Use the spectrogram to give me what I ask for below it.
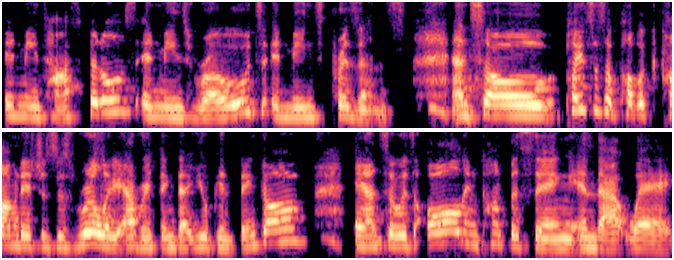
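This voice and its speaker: Speaking at a fairly slow pace, a woman uses a plain, everyday voice of medium pitch with lively intonation. The recording is very clean, with a silent background. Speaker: state agency head testifying. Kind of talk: committee testimony.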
